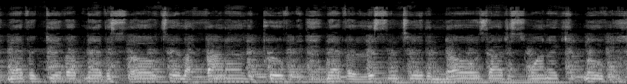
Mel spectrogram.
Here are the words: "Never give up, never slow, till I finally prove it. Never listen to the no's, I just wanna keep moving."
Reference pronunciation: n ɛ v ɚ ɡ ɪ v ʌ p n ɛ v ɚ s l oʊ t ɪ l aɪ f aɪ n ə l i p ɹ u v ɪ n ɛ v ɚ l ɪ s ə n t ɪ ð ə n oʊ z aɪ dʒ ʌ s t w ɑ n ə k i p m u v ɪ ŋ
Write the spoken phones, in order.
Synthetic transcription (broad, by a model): n ɛ v ɚ ɡ ɪ v ʌ p n ɛ v ɚ s l oʊ t ɪ l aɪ f aɪ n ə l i p ɹ u v ɪ n ɛ v ɚ l ɪ s ə n t ɪ ð ə n oʊ z aɪ dʒ ʌ s t w ɑ n ə k i p m u v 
